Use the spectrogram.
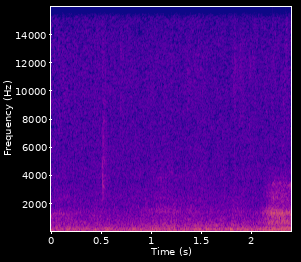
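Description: A downpour of rain with low thunder, a steady soft wash of rainfall under a faint rumble, swelling slightly louder near the end.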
